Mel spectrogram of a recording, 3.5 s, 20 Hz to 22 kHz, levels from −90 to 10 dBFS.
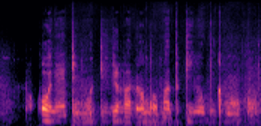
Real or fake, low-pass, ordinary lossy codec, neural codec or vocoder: fake; none; none; codec, 44.1 kHz, 1.7 kbps, Pupu-Codec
